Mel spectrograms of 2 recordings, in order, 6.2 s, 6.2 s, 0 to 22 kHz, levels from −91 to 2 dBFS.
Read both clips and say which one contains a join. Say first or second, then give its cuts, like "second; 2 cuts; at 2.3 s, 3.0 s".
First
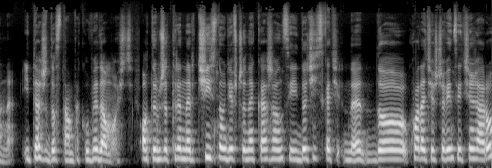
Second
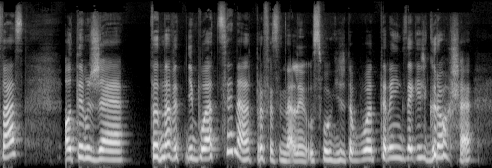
first; 1 cut; at 1.7 s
